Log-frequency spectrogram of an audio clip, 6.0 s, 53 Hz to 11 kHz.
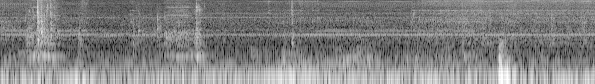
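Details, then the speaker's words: Sony DAV-D150G VHS deck on a second, clean tape, after the first tape would not rewind: steady spool whirring at an even pitch with light clicks; the tape rewinds normally, though the heads may still be dirty. "So yeah, that spool is working, where the other one wouldn't rewind it, but this one looks like it is."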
